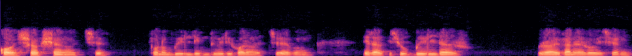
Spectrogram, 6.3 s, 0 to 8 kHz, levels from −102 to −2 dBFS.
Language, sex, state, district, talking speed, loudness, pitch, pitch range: Bengali, male, West Bengal, Kolkata, 135 wpm, -24 LUFS, 135 Hz, 130-140 Hz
